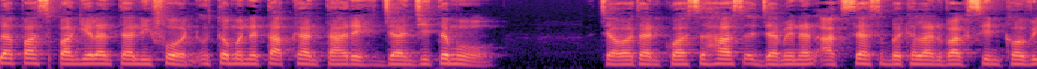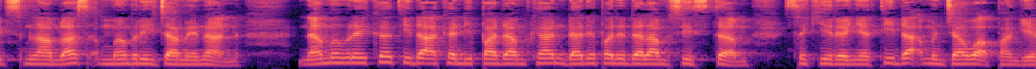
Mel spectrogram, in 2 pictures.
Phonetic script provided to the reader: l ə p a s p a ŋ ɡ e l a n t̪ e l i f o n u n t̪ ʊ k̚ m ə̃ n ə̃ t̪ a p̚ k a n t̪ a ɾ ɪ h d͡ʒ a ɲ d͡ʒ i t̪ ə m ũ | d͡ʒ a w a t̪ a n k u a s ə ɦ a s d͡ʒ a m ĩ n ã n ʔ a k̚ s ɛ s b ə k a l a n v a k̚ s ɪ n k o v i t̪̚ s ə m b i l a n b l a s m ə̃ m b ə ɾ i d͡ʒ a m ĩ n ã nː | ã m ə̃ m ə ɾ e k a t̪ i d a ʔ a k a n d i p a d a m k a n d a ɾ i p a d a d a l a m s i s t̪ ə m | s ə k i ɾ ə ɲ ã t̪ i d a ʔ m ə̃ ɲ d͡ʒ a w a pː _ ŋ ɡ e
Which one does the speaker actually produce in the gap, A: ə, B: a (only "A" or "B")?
B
